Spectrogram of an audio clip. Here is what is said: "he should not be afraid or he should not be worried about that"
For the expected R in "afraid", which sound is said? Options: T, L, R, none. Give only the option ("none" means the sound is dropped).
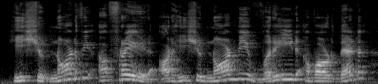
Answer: R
